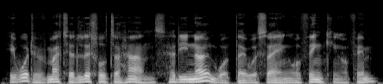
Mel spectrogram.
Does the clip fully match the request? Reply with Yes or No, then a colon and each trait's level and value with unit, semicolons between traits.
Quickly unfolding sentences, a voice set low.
Yes: fast, 280 wpm; low, 105 Hz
